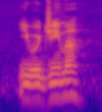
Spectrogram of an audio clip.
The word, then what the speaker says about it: Iwo Jima: I made the lady friend watch uh, Letters from Iwo Jima. Iwo Jima, I think that's the way it's pronounced. Iwo Jima, not Iwo Jima.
